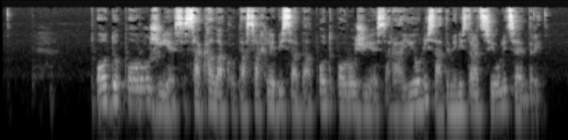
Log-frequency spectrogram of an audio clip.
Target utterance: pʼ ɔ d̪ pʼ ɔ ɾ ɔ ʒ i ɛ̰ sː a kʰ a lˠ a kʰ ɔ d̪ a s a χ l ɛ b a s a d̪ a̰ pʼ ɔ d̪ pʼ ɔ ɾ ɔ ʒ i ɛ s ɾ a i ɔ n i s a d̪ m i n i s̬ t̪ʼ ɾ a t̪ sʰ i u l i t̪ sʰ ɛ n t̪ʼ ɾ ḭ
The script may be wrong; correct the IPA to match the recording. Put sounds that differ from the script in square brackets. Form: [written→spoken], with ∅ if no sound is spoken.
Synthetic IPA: pʼ ɔ d̪ pʼ ɔ ɾ ɔ ʒ i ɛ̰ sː a kʰ a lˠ a kʰ ɔ d̪ a s a χ l ɛ b [a→i] s a d̪ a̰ pʼ ɔ d̪ pʼ ɔ ɾ ɔ ʒ i ɛ s ɾ a i ɔ n i s a d̪ m i n i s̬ t̪ʼ ɾ a t̪ sʰ i u l i t̪ sʰ ɛ n t̪ʼ ɾ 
